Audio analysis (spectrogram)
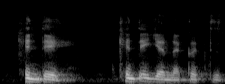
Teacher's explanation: I'm usually not going to hear the D on there. Kinde. Kinde yenna kut, it's going up. · When I talk about going upwards, I'm usually going to hear Kinde and Yinde. I'm usually not going to hear the D on there.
